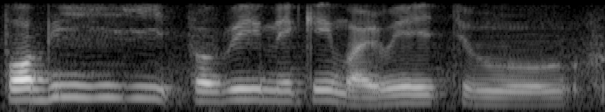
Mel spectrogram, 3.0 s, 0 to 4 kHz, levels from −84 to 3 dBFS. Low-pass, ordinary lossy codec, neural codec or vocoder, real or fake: 3.6 kHz; none; codec, 16 kHz, 0.8 kbps, ZipCodec; fake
